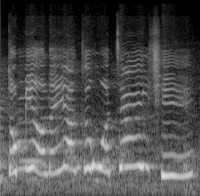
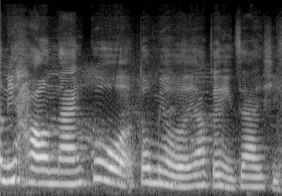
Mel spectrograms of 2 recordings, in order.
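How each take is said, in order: First: Very high, put-on upset child voice; 生气的孩子. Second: 让人觉得被听懂. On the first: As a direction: whine it high like a child having a tantrum. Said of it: "所以他生气的时候". (模仿孩子生气时尖着嗓子抱怨) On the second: Shown as a demonstration. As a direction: stretch the feeling word, then calmly echo their complaint. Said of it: "他就会觉得被听懂". (拉长前半句、平稳共情地重述)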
